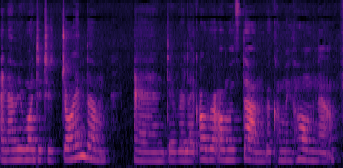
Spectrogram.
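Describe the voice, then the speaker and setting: Speaking at a moderate pace with a non-native accent, a woman uses a monotone, flat intonation at a fairly high pitch over noticeable background noise. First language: not English. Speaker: spiritual healer and podcast host. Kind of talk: casual spiritual talk.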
